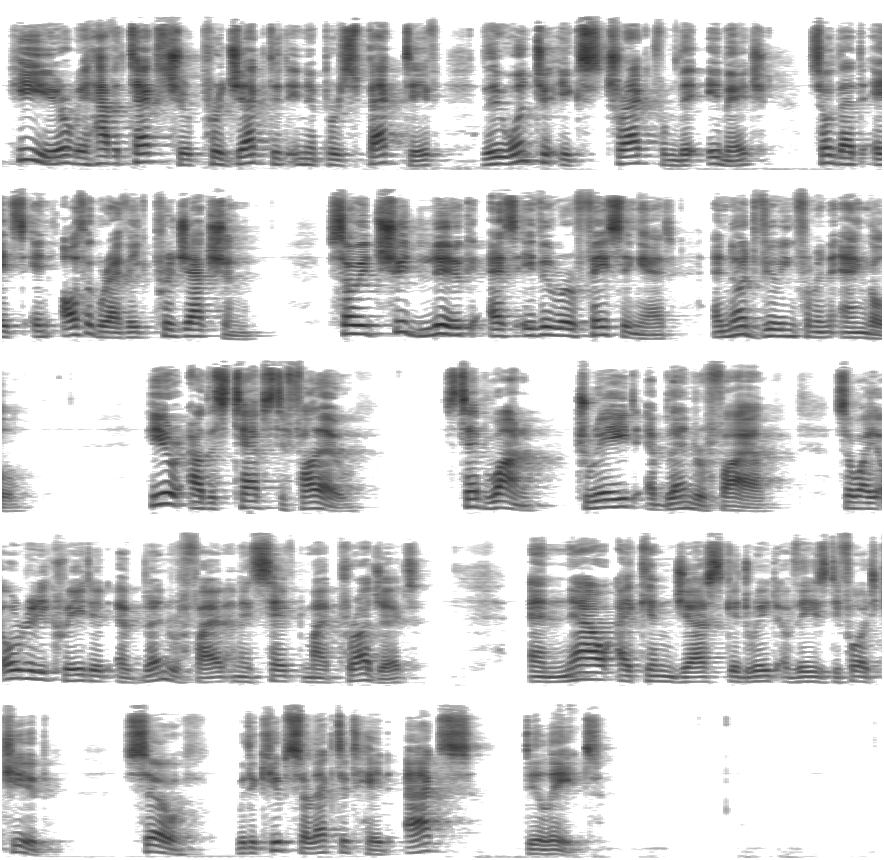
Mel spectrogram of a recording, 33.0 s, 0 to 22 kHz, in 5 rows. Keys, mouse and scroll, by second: 29.6 x.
